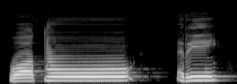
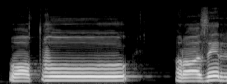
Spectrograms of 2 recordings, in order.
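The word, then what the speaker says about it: وَطُورِ: ওয়াতু, মুখটা একটু ভরপুর থাকবে এরকম মনে হবে। ওয়াতু, রজের রি, ওয়াতুরি, ওয়াতুরি।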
